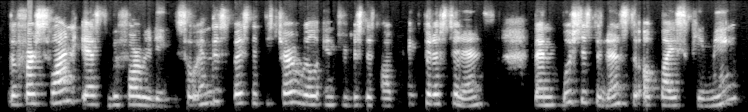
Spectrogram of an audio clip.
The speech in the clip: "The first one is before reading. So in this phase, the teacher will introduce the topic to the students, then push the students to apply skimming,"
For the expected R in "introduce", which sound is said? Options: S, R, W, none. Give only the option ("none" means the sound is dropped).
R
